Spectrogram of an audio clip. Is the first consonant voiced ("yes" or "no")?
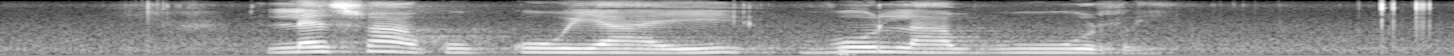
yes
